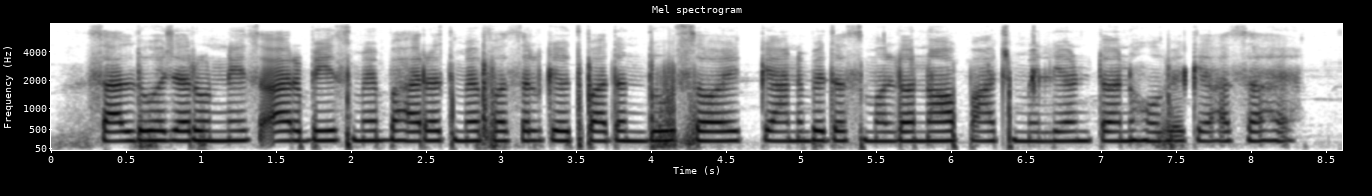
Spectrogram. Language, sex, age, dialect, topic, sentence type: Magahi, female, 18-24, Southern, agriculture, statement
